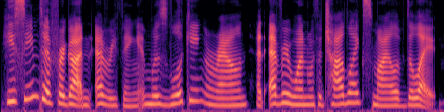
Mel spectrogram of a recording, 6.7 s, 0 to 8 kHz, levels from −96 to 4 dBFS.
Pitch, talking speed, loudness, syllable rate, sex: 225 Hz, 170 wpm, -20 LUFS, 5.3 syllables/s, female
